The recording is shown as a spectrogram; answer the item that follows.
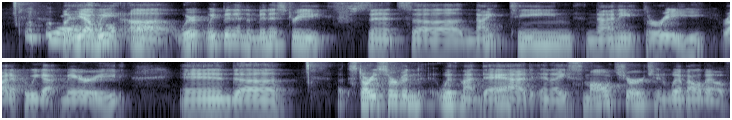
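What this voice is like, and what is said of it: Southern Alabama accent. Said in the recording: “we're from Lower Alabama, and so our accent hurts us in some ways and helps us in some ways here”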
